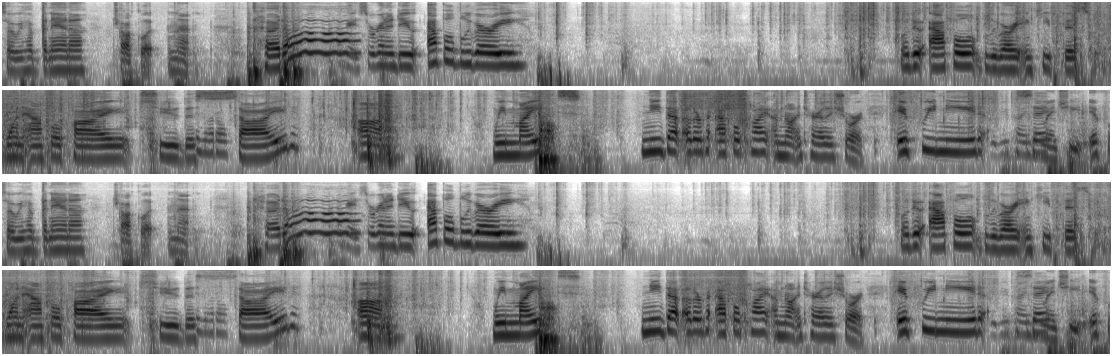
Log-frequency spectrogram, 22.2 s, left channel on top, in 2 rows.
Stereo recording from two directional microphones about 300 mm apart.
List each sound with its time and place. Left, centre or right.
0.0 s speech: centre
9.0 s speech: centre
13.1 s speech: left
13.4 s speech: centre
16.0 s speech: centre
21.5 s speech: centre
